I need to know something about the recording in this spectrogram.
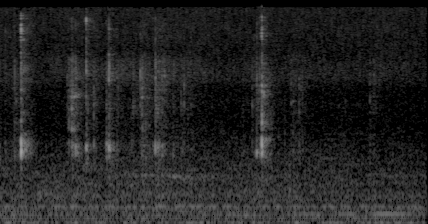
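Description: Scattered keystrokes on a computer keyboard, about seven separate clicks. The loudest comes just after the start and another loud one comes past halfway.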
